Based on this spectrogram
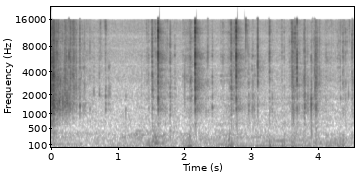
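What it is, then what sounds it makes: Hard bar soap being shaved. A metal utility knife blade shaves thin strips from a hard, solid cream bar soap held in the hand. It makes quiet, dry scraping and crinkling sounds, with a denser rasp at the start followed by sharp, bright scratchy cuts that stand out above a low background.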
